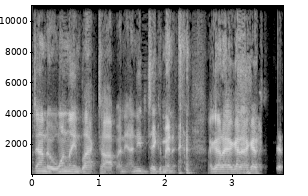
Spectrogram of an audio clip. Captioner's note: chuckles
